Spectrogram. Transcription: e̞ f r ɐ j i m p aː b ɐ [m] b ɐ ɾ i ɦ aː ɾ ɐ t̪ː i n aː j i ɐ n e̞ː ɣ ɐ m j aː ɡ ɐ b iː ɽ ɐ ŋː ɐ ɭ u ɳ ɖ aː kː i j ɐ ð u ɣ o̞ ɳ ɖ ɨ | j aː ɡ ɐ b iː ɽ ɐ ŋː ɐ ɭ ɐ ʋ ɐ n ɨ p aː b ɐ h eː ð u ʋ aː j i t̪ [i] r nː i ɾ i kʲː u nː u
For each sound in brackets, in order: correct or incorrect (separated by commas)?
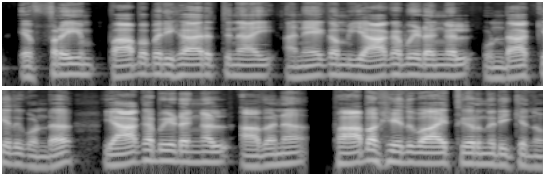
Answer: incorrect, incorrect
